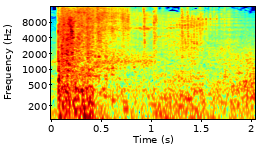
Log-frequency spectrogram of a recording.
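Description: An explosion bursts and rumbles.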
